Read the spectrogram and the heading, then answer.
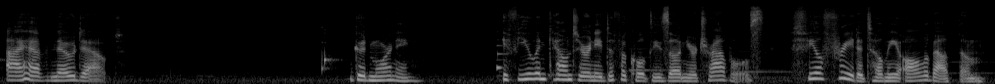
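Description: An actress playing a stately, shrewd noblewoman in a video game, formal, measured and self-assured, with prominent S sounds. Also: on the low side, lively intonation. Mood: assured, composed. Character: poised, stately noblewoman and shrewd business magnate. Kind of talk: video game character dialogue. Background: background music.

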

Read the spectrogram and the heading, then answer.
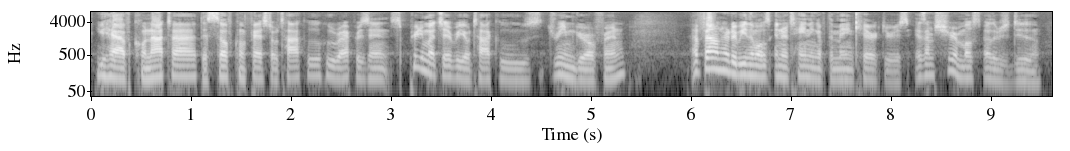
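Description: Casting: male online reviewer, mid-pitched voice, scripted narration delivery. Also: animated, brisk, no room sound. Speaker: anime reviewer.

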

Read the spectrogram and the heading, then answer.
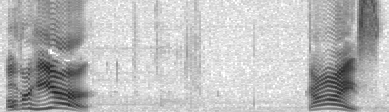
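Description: A young woman streams her gameplay with casual running commentary. Her voice is high and bright, and it swings widely in pitch. She is giggly and swears easily as she chats. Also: big pitch swings, very slow, no echo. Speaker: live streamer playing a video game. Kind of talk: casual live game commentary and chat.

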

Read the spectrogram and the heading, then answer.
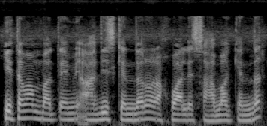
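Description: A man's voice: a little high, quick pace, a little mellow, dry recording. Male preacher, middle-aged, studio lecture; insistent, restating every point, dry recording. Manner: repetitive, emphatic explaining with many restatements. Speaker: Islamic preacher. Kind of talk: religious lecture answering a question.

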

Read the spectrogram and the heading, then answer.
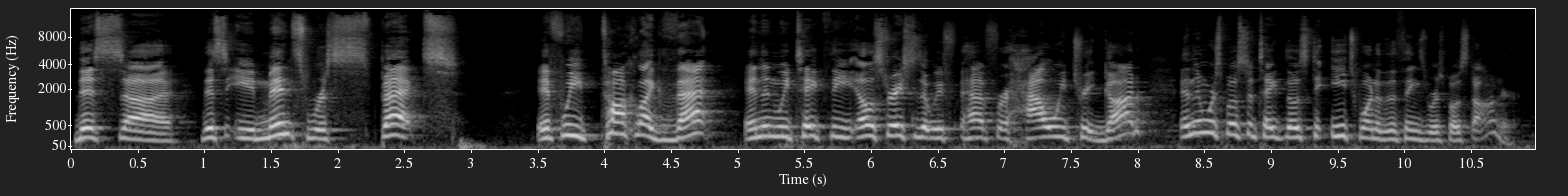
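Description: A man's voice: high-pitched, lively intonation, normal speed. An American man preaching as a pastor in a conversational teaching style, informal, repeating phrases for emphasis and slipping in joking asides. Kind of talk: sermon, teaching a congregation conversationally.

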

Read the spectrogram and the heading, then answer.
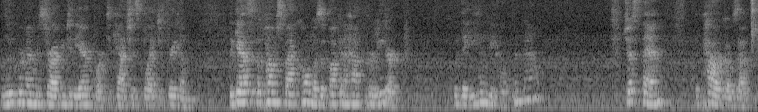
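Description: A woman's voice: medium pitch, moderate pace. A woman reading scripted dramatic narration on stage. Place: small theatre stage with audience. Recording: echoey stage recording from far off, noisy.

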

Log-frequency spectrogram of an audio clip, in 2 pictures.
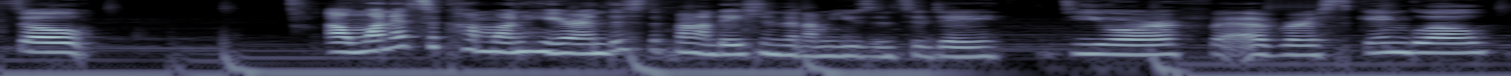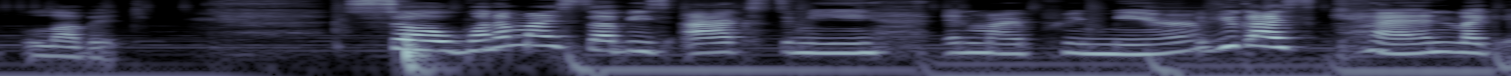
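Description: Bright, self-assured woman vlogger. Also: a little high. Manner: chatty, emphatic, self-assured, laughs often. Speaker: beauty vlogger. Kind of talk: casual chat while doing makeup. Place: walk-in closet at home. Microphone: camera on a stand, close.

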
